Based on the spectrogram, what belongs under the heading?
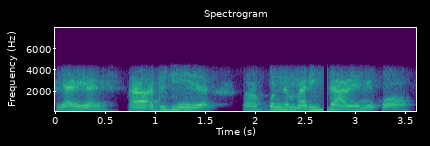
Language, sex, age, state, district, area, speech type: Manipuri, female, 60+, Manipur, Kangpokpi, urban, conversation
